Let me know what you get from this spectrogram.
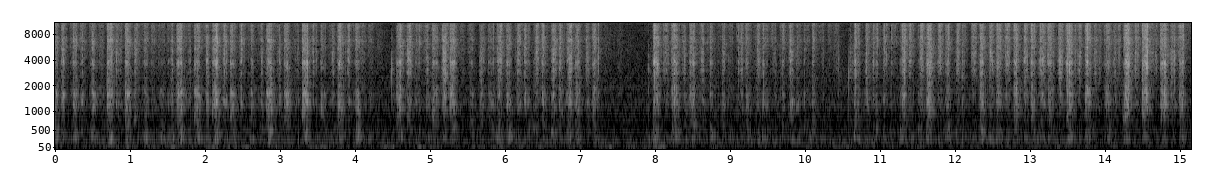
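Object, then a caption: Wax-coated scratch art card scratched with a wooden stylus. A thin wooden stylus scratches the coating of a flat black-coated scratch art card held down by one hand. Dense, rapid, bright scratching and rasping strokes run throughout, with brief pauses near 4.5 and 7.5 seconds and a short dip near 10.5 seconds.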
